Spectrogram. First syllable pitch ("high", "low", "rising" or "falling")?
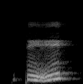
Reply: low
